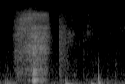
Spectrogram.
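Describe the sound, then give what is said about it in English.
A forceful nose blow of snot and phlegm: one long rushing honk of air, then a shorter second blow, followed by faint sniffling and rustling. “Let me fucking blow my nose.”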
